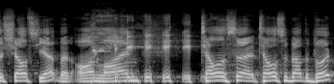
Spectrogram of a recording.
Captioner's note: laughs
